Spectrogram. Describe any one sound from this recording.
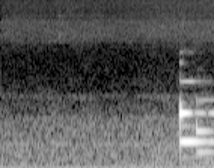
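A car's electronic chime beeps briefly.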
